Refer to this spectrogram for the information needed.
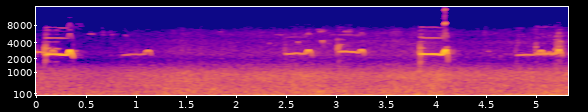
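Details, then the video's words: Ringed plovers feeding with a few dunlin on the sandflats at Ferrybridge, Portland: short, soft whistled notes that rise at the end, given in loose scattered bursts over a steady low rumble of wind and surf. "Ringed Plovers"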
